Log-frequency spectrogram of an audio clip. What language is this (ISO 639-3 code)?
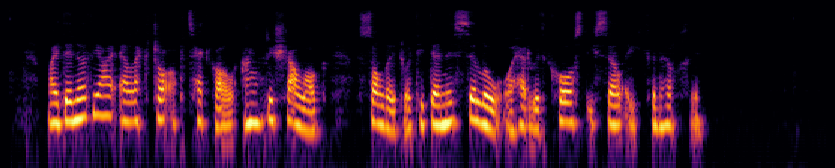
cym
